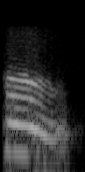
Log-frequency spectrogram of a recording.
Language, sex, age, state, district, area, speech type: Odia, female, 60+, Odisha, Gajapati, rural, conversation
